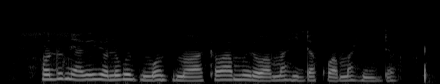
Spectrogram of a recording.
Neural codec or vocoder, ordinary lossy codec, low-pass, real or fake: vocoder, 44.1 kHz, 128 mel bands every 256 samples, BigVGAN v2; AAC, 48 kbps; 9.9 kHz; fake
